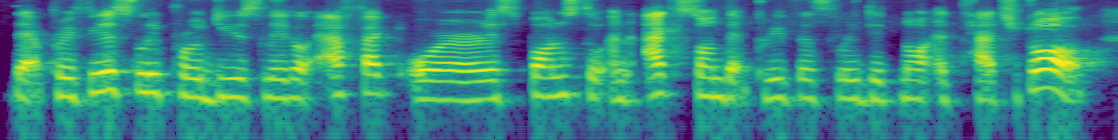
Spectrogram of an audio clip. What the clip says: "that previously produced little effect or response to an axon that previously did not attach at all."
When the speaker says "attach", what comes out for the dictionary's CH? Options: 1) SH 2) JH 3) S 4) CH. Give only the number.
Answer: 4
